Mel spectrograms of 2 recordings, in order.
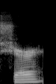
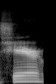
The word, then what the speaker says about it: Sherr: you could just google my name's sure SH er R where chair or shear or whatever else pronunciation you want to use for my last name I've I've seen it all it's got sure there's another one but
